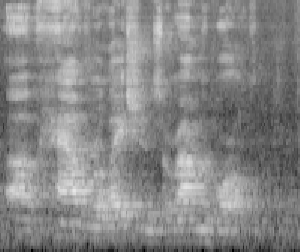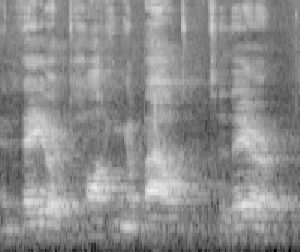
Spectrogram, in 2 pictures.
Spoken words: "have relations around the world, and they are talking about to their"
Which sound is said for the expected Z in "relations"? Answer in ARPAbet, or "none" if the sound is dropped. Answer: Z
